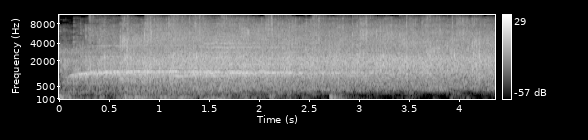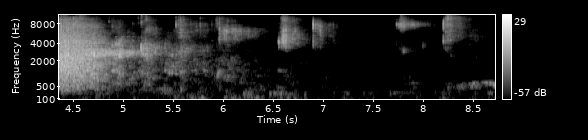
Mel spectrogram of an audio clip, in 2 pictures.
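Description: Applause from a small audience, with a steady high tone running through its first three seconds, dying away about five seconds in. Near silence with a few faint clicks follows.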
